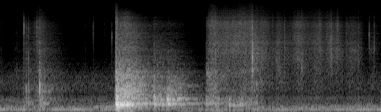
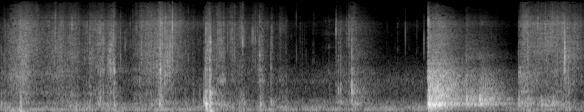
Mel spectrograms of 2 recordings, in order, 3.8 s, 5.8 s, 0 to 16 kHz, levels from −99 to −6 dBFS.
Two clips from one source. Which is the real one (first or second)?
second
